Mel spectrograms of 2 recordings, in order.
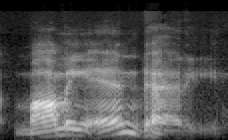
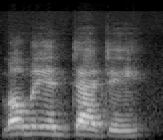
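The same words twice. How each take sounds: First: Said in the usual way. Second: Higher-pitched put-on British; British accent. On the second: Streamer trying out what kids called their parents, British accent. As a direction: play at being British. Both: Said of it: "That sounds very British".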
